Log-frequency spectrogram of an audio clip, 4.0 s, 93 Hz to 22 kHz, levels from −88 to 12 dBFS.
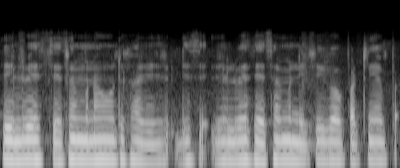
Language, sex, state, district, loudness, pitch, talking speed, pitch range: Hindi, male, Madhya Pradesh, Katni, -16 LUFS, 115 Hz, 255 wpm, 110-115 Hz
